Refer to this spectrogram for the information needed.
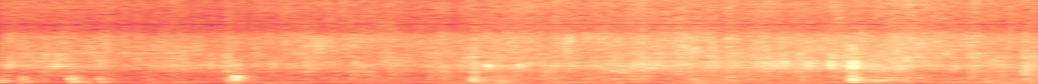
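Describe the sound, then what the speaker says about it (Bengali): Eggs frying in a pan, a soft continuous sizzle with occasional crackles and light scrapes, fairly quiet and with no talk. "এখানে ভাজা হচ্ছে, আর এখানে ডিম তো ভাজি হয়ে গেছে"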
